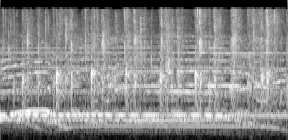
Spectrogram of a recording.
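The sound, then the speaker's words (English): A live audience of women cheers and whoops with a sustained, high-pitched wash of voices that stays at an even loudness throughout. “I have a really beautiful audience here. Let me hear you, girls.”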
